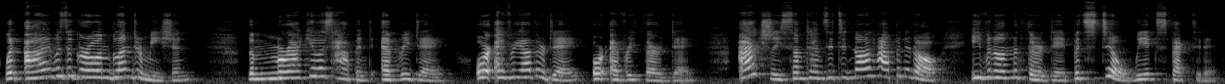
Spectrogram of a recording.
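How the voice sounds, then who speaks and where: A woman's voice: high-pitched, very animated, brisk, bright, forceful tone, pitched above the performer's own voice, heavily acted. A woman voicing an elderly, philosophical lady doctor from a children's book, speaking emphatically in quaint, formal, repetitive phrasing. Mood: hopeful reminiscing.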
